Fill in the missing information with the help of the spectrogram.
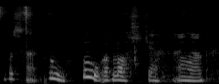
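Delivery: normal talking voice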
